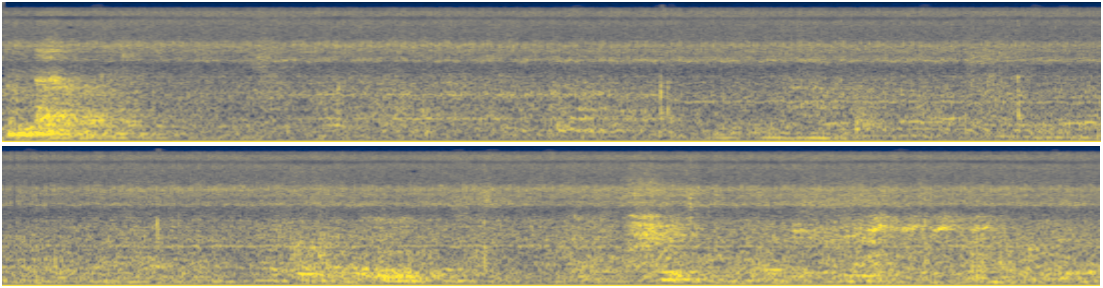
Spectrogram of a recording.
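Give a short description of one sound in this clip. A crowd of men and children murmurs quietly.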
